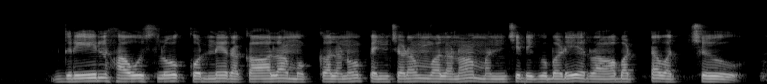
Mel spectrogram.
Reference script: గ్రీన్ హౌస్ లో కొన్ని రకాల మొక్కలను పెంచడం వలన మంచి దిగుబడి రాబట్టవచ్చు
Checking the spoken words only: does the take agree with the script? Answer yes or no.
yes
